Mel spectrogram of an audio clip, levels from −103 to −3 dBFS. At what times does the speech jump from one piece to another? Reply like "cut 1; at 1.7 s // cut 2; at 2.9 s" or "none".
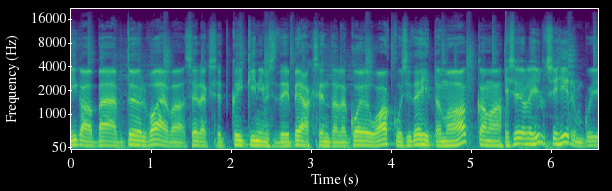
cut 1; at 5.4 s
